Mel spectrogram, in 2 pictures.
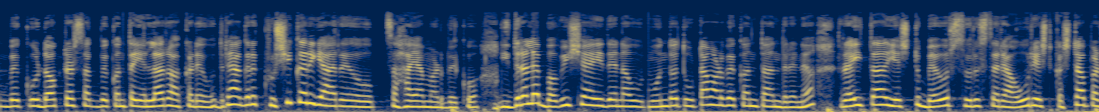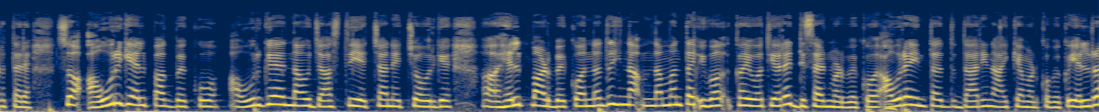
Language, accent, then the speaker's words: Kannada; Chikkabennur, Karnataka, India; ನಾನು ಮೂಲತಃ ಚಿಕ್ಕಬೆನ್ನೂರು ಗ್ರಾಮದ ಚಿತ್ರದುರ್ಗ ಜಿಲ್ಲೆಯವಳು.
